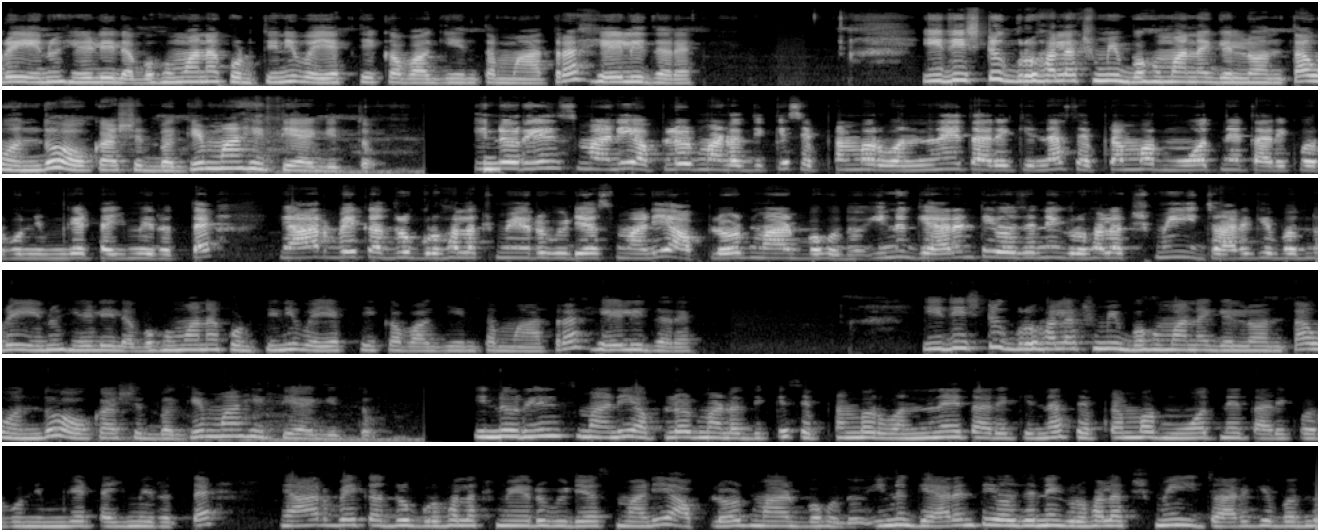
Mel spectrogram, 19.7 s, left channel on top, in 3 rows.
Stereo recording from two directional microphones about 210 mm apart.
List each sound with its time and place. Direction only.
0.0 s speech: 10° left (ahead or behind)
4.6 s a woman's voice: 15° left (ahead or behind)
